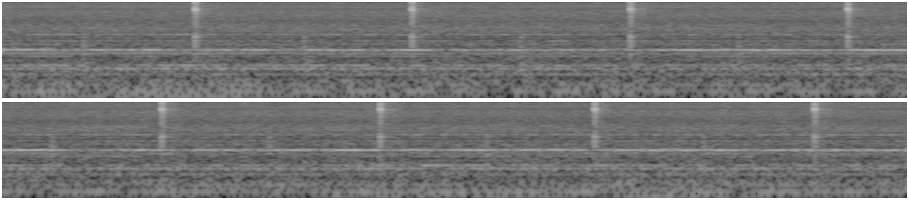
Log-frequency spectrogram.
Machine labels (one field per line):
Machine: valve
